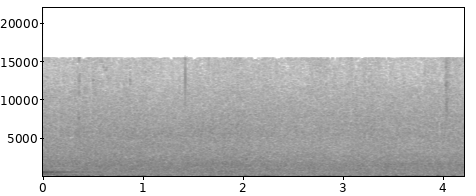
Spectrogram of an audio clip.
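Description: Steady, even hiss-like background noise with no distinct events, as the tail of a man's voice dies away in the first half second.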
